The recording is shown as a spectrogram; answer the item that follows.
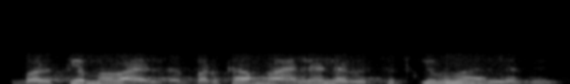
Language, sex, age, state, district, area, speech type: Maithili, female, 30-45, Bihar, Samastipur, rural, conversation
